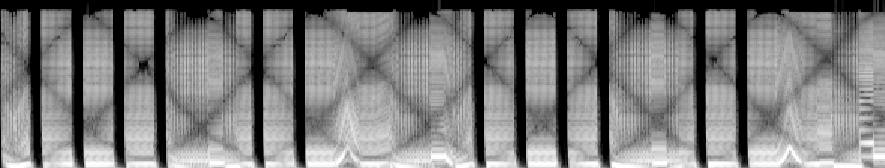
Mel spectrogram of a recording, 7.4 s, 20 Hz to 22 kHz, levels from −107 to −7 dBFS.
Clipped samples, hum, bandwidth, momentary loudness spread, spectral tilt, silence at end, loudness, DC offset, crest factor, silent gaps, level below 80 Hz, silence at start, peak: under 0.1%; none; 17 kHz; 6 LU; -6.5 dB/octave; 0 s; -12 LUFS; under 0.1%; 10 dB; none; -18 dBFS; 0 s; 0 dBFS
